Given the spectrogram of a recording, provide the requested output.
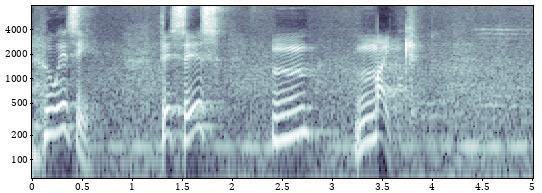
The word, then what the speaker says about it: Mike: This is Mike. You don't say eh because of the E at the end. Mike. Mike.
